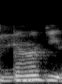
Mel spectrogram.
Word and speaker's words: Gurgi: His name is Gurgi with a hard G.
